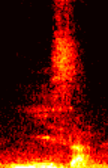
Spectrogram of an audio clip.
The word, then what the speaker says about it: Yisa: Quand vous avez le son avec Y, ça donne yi, yi, yisa, yisa, yisa. Donc on prononce yisa et vous voyez aussi avec le nom de Esaïe, ça donne yisaya, yisaya.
